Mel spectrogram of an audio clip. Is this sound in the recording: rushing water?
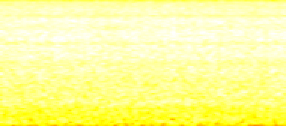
yes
